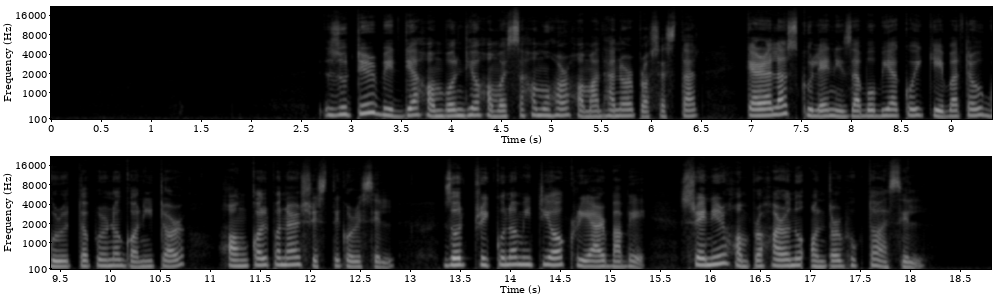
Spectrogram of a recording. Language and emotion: Assamese, neutral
